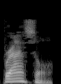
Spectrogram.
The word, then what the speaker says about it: Brussel: In French, Bruxelles is pronounced Bizzle, the X is pronounced, like in English, and in Dutch, Brussels is pronounced Brassel.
